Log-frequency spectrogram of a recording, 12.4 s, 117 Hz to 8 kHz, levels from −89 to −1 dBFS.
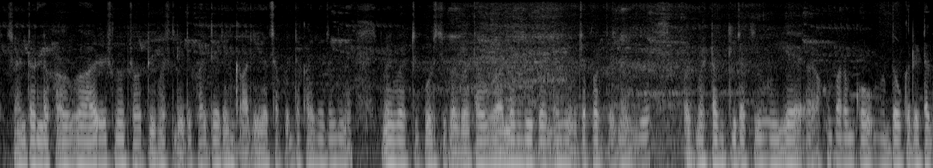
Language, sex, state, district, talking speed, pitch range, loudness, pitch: Hindi, male, Bihar, Madhepura, 200 wpm, 110-120 Hz, -40 LUFS, 115 Hz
